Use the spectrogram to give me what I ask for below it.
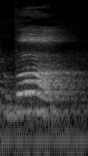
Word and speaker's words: bom: This is called bom. Bom with a nasal sound, okay?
